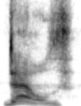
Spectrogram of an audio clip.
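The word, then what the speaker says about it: Dauz: Shona, co-lead vocals, and D-A-U-Z, how would you pronounce that? He's on bass. Dow's.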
